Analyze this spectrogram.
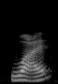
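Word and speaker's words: why: को कैसे बोलना है अब बहुत लोग इसे ना व्हाय बोलते हैं कि यह एच ह है लेकिन यह एच ना साइलेंट रहता है अब जैसे बहुत सारे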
